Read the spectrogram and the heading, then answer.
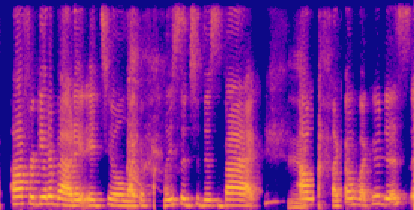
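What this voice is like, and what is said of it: Noticeable accent. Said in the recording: “never lose that accent ... Never lose that accent. Love that accent.”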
